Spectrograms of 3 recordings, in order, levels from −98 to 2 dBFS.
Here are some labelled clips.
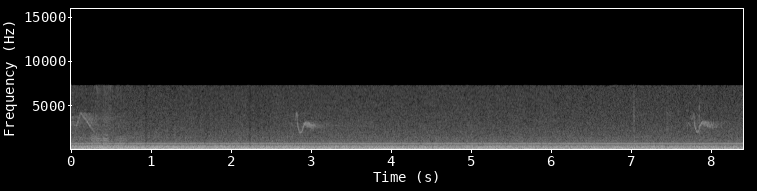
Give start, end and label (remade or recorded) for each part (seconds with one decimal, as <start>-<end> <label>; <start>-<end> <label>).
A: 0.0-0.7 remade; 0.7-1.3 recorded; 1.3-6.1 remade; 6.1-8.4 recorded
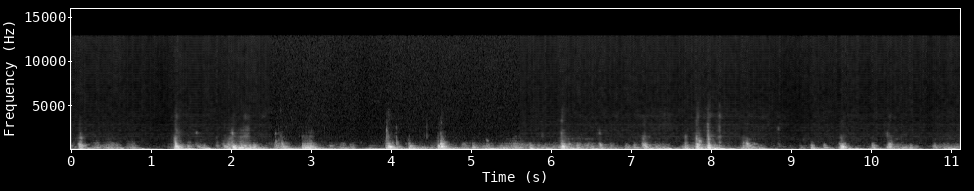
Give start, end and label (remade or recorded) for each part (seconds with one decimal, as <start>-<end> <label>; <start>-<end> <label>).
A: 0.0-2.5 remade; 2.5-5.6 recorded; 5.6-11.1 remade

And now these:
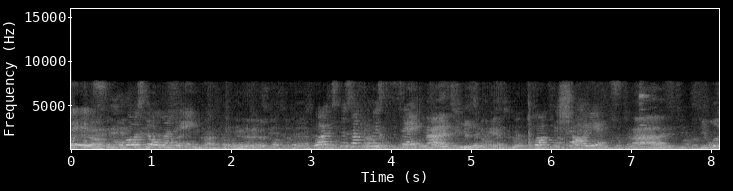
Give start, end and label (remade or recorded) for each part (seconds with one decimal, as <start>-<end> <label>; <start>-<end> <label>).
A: 0.0-1.3 recorded; 1.3-4.4 remade; 4.4-5.0 recorded; 5.0-6.3 remade; 6.3-8.1 recorded

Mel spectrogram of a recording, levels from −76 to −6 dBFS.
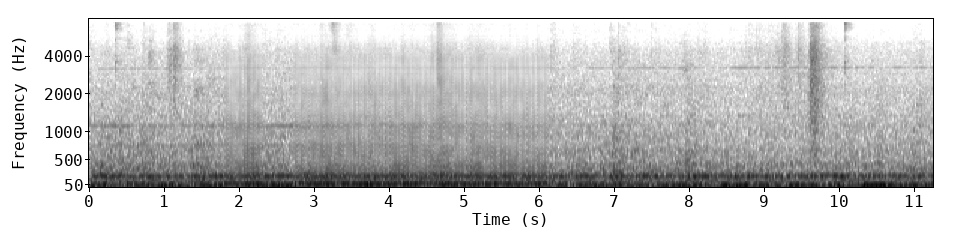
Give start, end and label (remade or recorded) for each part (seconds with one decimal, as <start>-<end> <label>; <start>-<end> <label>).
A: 0.0-1.8 recorded; 1.8-2.3 remade; 2.3-2.7 recorded; 2.7-6.1 remade; 6.1-11.3 recorded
